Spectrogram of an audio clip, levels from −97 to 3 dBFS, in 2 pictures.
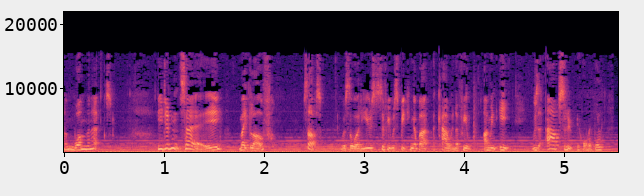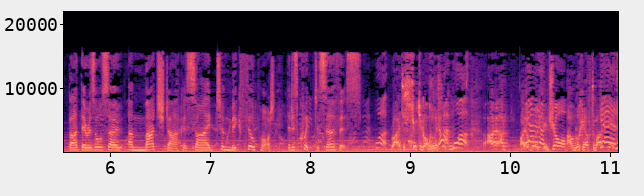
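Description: From start to finish, the sound runs twice as fast and a full octave high: audio read two samples at a time, pairing samples into single frames.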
